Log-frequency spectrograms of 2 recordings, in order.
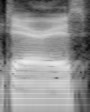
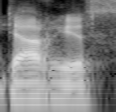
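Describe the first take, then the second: First: The name has an American Midwestern pronunciation. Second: The name has a German pronunciation. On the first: This is how the speaker normally says it. "I just say Darius" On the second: This is how it would be said in Germany. "if I was actually in Germany, it would be Darius"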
